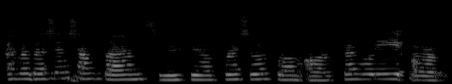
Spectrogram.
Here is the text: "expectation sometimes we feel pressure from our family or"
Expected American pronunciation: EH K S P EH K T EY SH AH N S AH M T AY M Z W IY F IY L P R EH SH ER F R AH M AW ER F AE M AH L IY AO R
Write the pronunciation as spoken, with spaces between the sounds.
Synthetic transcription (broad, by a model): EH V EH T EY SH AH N S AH M T AY M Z W IY F IY L F R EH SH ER F R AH M AW ER F AE M AH L IY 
